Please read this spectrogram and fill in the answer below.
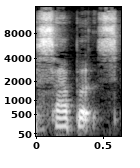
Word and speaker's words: sabbat: 21st for the the sabbats of around that time so i didn't say what a sabbat was saba s-a-b-b-a-t it's been like sabbath without the h and they are the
